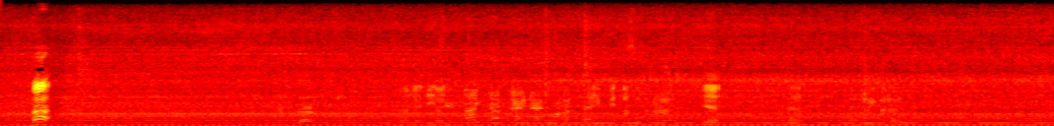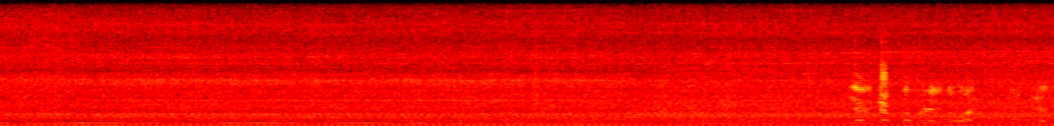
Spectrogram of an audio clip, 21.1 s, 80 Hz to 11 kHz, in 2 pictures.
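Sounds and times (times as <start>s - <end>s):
diesel engine droning: 0.0s - 21.0s.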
